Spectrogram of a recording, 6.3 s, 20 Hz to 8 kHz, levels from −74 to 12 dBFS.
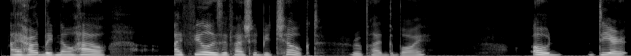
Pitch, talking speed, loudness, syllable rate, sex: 235 Hz, 160 wpm, -17 LUFS, 5.2 syllables/s, female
